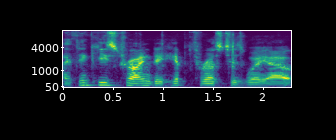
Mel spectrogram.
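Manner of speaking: hushed, whispered voice. Voicing Gama, who looks like he has indigestion, speaking to Igra: whispering. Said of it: "he just kinda whispers to you".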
